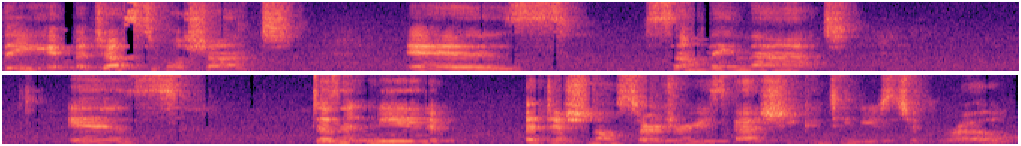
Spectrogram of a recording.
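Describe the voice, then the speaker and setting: Amid noticeable background noise and audible room echo, a woman speaks at a very slow pace with long, frequent pauses, a medium pitch, fairly even intonation and big swings in loudness. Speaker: cat rescue foster host. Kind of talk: livestream casual chat.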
